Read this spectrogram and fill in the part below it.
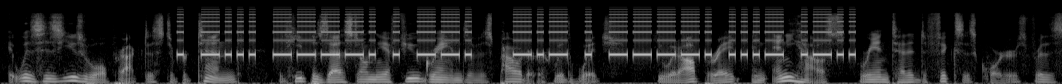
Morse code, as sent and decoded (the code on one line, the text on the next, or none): . -... ----. . --. / -.- . ----. ...- .-..
EB9EG KE9VL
